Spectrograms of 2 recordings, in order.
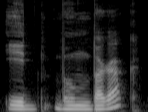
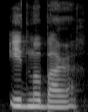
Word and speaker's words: Eid Mubarak: To commemorate the festival, I think, okay, I'm going to pronounce this wrong again, but people would greet each other by saying Eid Mubarak? Eid Mubarak. Eid Mubarak.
